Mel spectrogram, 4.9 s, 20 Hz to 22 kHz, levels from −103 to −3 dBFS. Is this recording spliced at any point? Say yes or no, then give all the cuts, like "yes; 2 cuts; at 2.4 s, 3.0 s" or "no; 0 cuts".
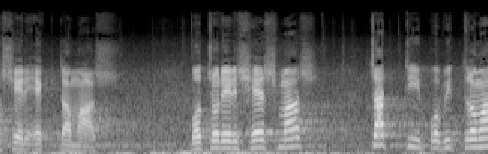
no; 0 cuts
